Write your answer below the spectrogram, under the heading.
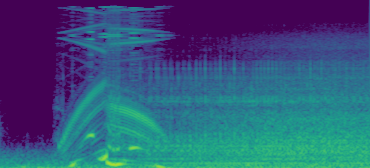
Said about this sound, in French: Commençons notre ascension gonflement du ballon extérieur.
